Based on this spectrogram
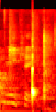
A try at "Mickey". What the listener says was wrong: Não tem o EI no final, é I.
